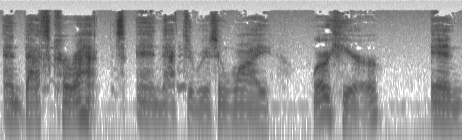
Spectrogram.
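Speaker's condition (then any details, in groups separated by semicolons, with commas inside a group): Down syndrome; disability since childhood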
